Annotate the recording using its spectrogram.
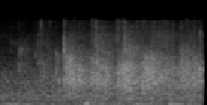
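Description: Audience applauding, the clapping starting about half a second in and filling out.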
